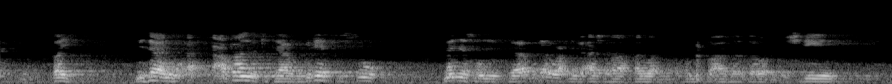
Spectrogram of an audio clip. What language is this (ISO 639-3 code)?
ara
